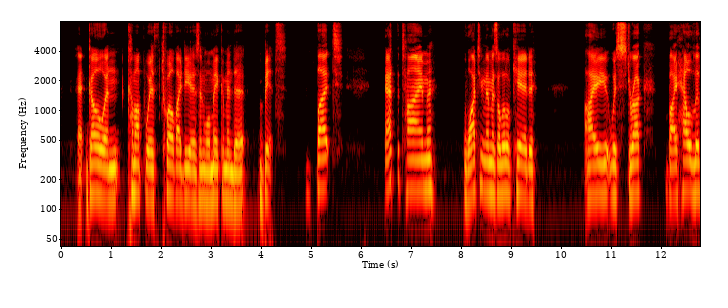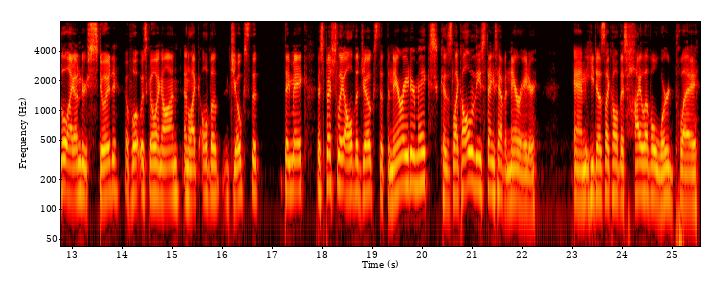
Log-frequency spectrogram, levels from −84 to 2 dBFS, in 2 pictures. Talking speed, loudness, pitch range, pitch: 165 wpm, -28 LUFS, 130-150 Hz, 140 Hz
